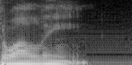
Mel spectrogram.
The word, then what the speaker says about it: Wallin: And by the way, that's how you pronounce his name. It's Wallin, for those who want to know.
